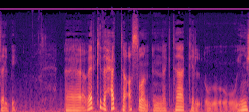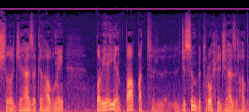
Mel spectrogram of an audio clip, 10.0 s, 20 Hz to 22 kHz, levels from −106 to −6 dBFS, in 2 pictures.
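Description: Video or display buzz runs through the whole speech clip, roughly 25 dB below the speech. A screen or video cable has coupled into the audio path, producing a buzz at the 59.94 Hz field rate with hash above it, plus a thin high tone at 15.7 kHz from the line rate.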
